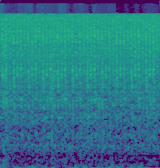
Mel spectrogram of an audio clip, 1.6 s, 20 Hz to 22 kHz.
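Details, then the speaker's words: 70-year-old International 275 diesel tractor, worn, about 40 hours a year, after refurbished injectors; revved then idling with steady low clean chug, no knocks or misses, normal tick-over. "there you saw that we just revved it up and it's revving quite clean ticking over nicely yeah what's not to like about that"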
